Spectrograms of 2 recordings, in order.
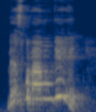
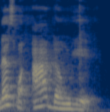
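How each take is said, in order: First: High-pitched exasperated repeat; squeaky high disbelief. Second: Said in the usual way. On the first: Real, not acted. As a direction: pitch jumps way up in baffled disbelief. Repeats line to stress confusion.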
